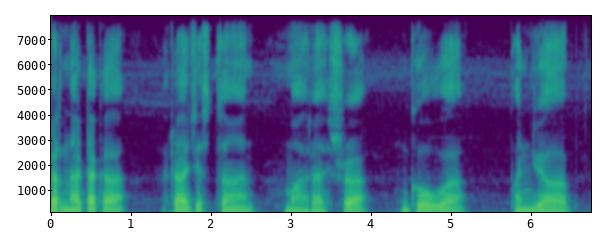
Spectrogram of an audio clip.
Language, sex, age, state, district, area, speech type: Kashmiri, male, 30-45, Jammu and Kashmir, Kupwara, rural, spontaneous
